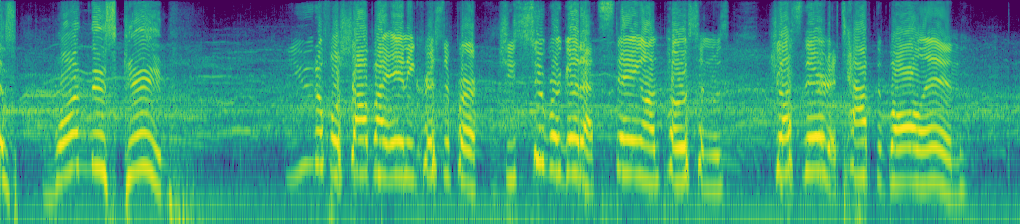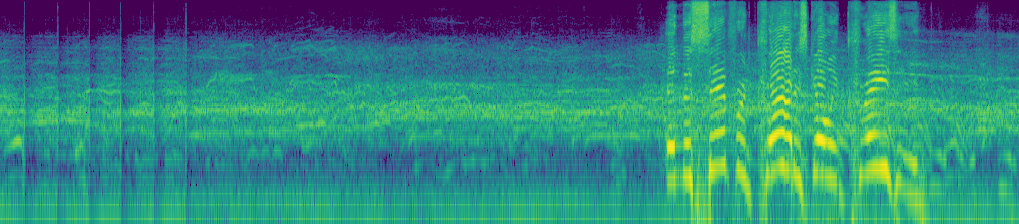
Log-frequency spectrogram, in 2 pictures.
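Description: Young women in a crowd scream and cheer loudly outdoors.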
